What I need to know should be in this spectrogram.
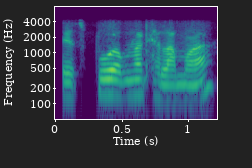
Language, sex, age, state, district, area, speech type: Assamese, male, 18-30, Assam, Sonitpur, rural, conversation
